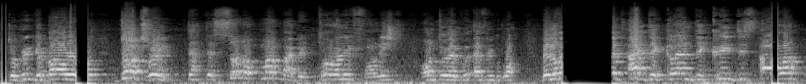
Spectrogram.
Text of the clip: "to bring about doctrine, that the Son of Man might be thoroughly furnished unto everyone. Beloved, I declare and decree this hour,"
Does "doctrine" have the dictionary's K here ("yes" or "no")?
no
